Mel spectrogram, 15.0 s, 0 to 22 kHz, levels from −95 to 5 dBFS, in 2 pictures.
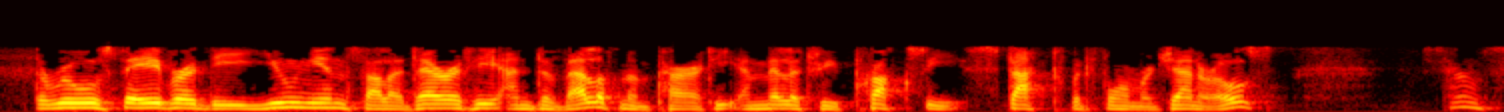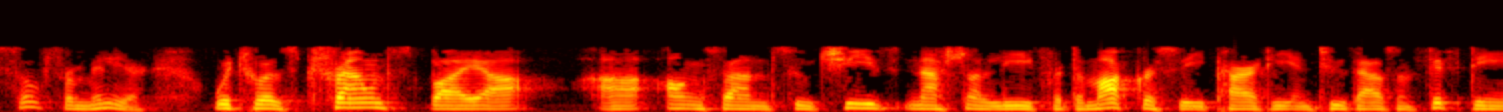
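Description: AMR comfort noise appears twice, from 0.0 to 0.18 s and from 7.0 to 7.12 s. The phone treated these stretches as silence and sent no speech frames. The receiver filled each gap with steady, smooth synthetic noise. The real background drops out briefly.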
